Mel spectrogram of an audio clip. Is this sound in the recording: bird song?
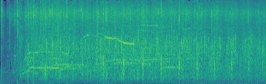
no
